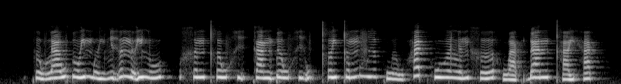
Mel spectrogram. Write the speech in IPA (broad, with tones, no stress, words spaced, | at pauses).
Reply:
kə˧˩wla˨˦wɗo˨˦j mə̤˨˩jlḭ˧˥ə̯nə̰˧˥jlu˨˦ | xə˧nt̪ʰə˧wxḭ˧˥ ka˧ŋɗə˧wxḭ˧˥w t̪ʰə˨˦jt̪ə˨˦mvi˧ə̯ kwə̤˨˩wha˦˥t̚hwu˧ə̯ lə˨˦n xəː˨˦hwa˨˩k̚ ɗa˧n t̪ʰa˧jha˦˥k̚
